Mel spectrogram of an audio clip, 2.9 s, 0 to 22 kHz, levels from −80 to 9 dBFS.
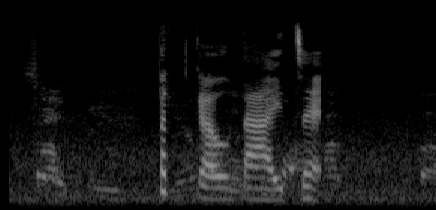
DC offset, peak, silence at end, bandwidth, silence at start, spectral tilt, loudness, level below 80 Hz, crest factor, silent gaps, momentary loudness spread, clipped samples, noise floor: under 0.1%; -12 dBFS; 0 s; 13.5 kHz; 0.15 s; 0 dB/octave; -33 LUFS; under -90 dBFS; 24 dB; none; 23 LU; under 0.1%; -57 dBFS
